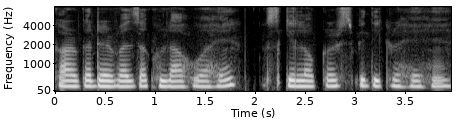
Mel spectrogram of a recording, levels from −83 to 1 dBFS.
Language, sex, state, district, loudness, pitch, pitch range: Hindi, female, Arunachal Pradesh, Longding, -15 LUFS, 200 Hz, 195-205 Hz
